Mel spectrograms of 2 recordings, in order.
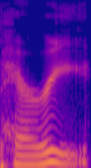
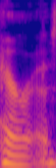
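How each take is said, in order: First: Paris is said with a French accent. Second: Paris is said with an American accent. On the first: It follows the official title's intended pronunciation. "supposed to be pronounced with a French accent" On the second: It is how Americans naturally say it. "we're from America. Like, we're going to say"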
